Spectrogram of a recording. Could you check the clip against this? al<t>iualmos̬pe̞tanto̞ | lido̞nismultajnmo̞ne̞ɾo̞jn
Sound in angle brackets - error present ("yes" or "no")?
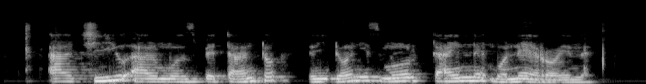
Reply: yes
